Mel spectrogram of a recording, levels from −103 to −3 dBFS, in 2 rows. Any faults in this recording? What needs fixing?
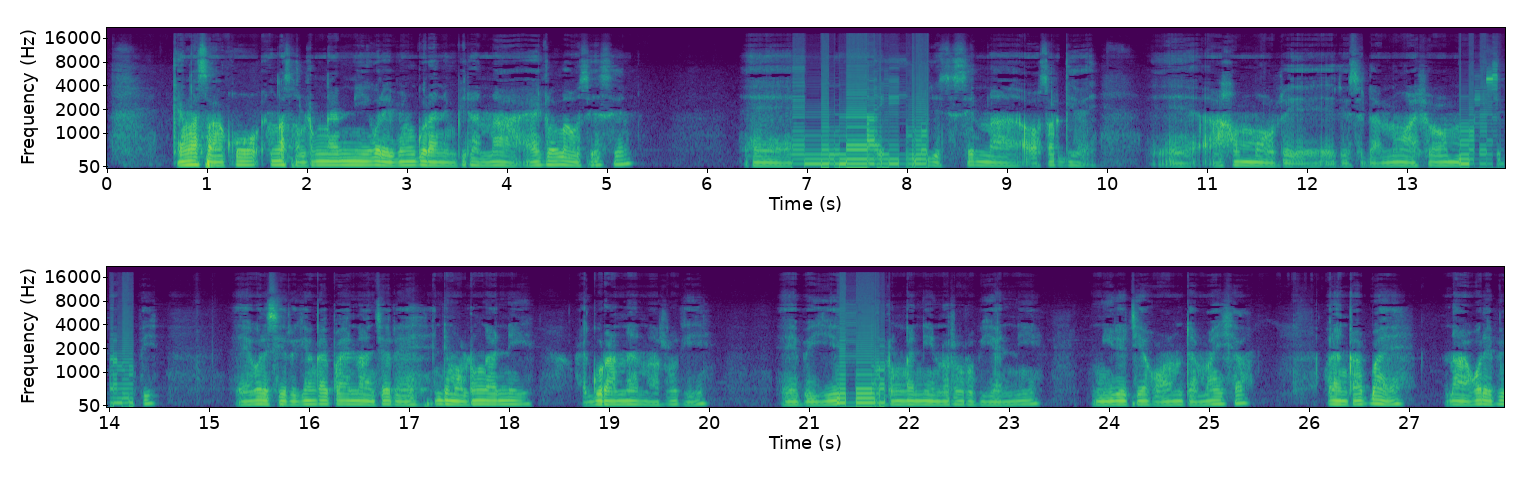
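A rigid metallic buzz near 133 Hz runs through the speech at 6.84–8.21 s, 13.52–14.24 s and 21.28–21.75 s. This is robotic sound from repeated short buffers, likely from a 7.5 ms block being looped while fresh audio is skipped. Fix this by giving the playback or network path enough buffering that new audio always arrives before the current block runs out.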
